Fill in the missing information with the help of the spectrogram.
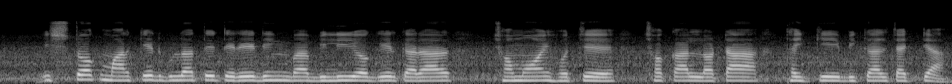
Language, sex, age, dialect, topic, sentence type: Bengali, female, 31-35, Jharkhandi, banking, statement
